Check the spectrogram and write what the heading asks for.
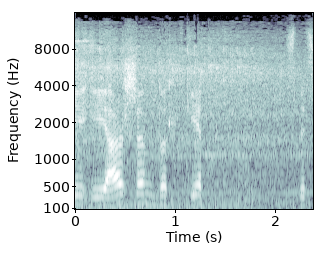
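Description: A man speaking Albanian into reporters' microphones, over a steady hum of outdoor street noise.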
